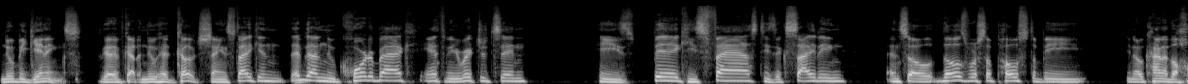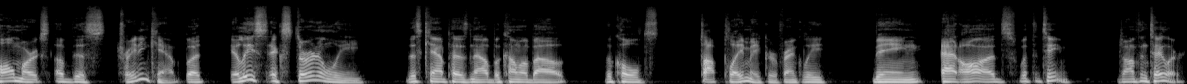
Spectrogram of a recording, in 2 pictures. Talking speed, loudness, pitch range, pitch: 160 wpm, -19 LUFS, 115-150 Hz, 125 Hz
